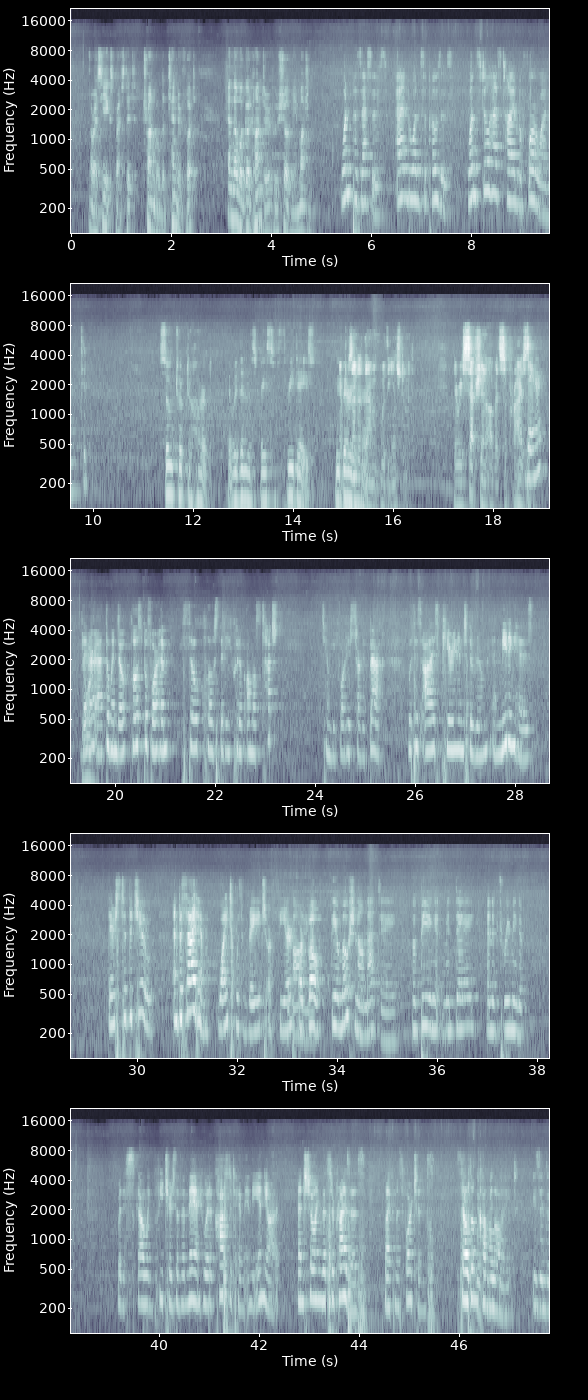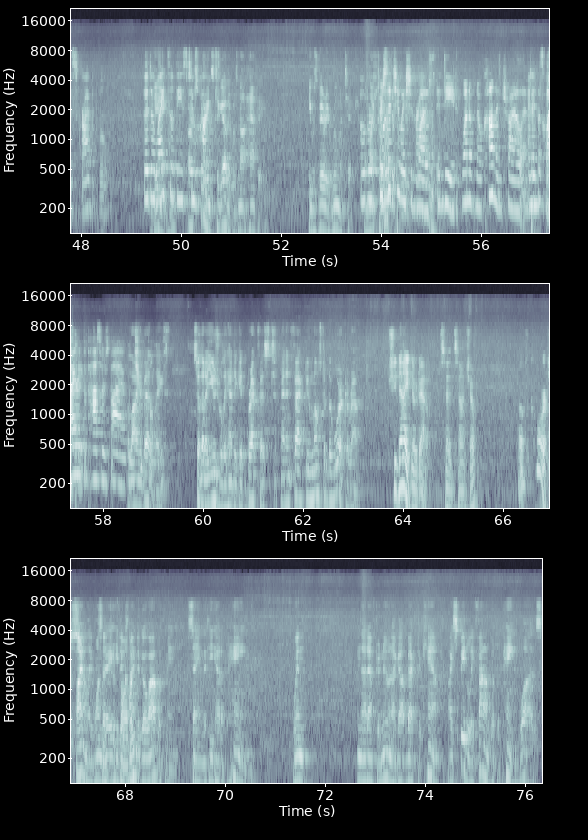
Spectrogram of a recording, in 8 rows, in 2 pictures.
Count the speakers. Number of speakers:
five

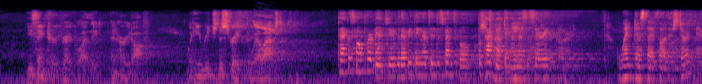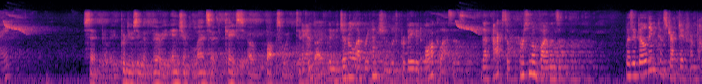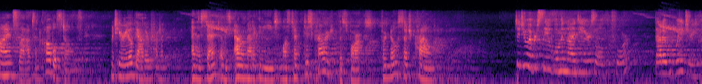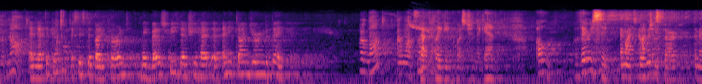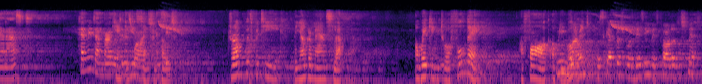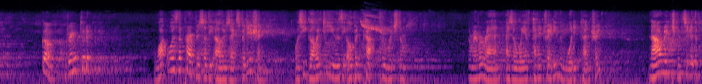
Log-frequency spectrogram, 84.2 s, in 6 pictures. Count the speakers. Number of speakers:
nine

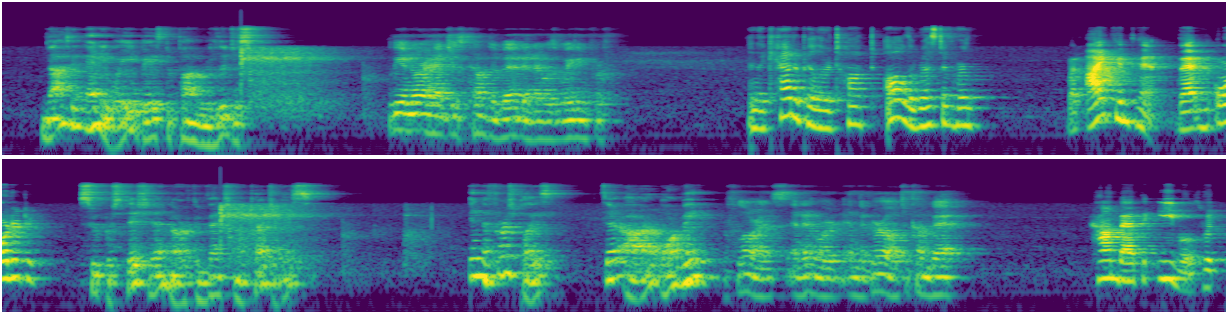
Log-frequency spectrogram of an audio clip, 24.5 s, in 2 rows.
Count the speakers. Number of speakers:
four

